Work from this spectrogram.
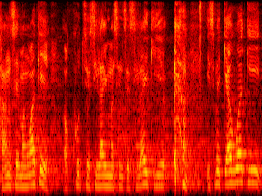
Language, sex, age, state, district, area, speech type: Hindi, male, 30-45, Bihar, Samastipur, urban, spontaneous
